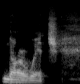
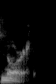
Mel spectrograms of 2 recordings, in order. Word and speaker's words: Norwich: First of all, Google how to pronounce that, because I was about to butcher it by calling it Norwich, and it's not, it's Norwich.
